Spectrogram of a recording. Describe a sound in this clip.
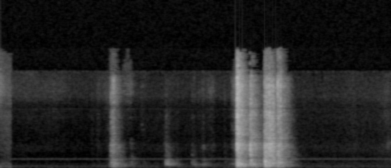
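A metal panel clatters as it is lifted out.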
